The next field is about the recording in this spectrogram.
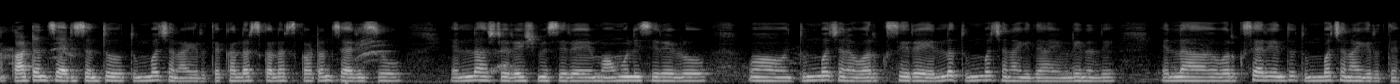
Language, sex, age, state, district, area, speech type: Kannada, female, 45-60, Karnataka, Bangalore Urban, urban, spontaneous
